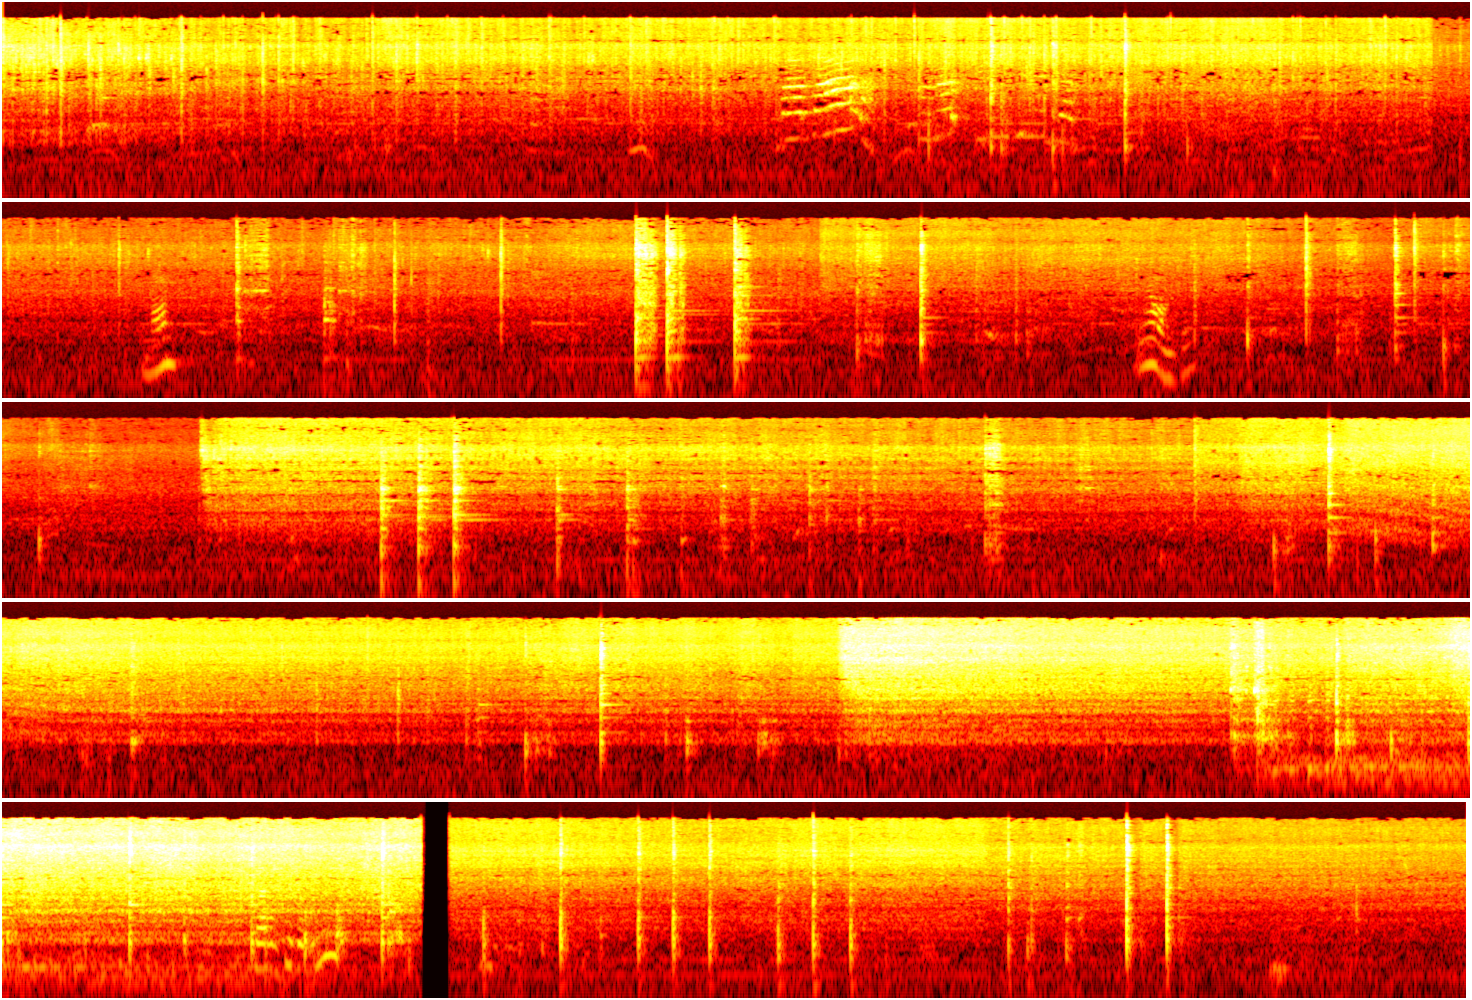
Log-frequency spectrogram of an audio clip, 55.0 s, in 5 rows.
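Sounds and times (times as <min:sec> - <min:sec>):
onions sizzling in oil: 0:00.0 - 0:55.0
ladle scraping and clinking on pan: 0:42.2 - 0:44.3.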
